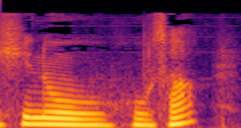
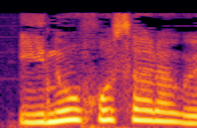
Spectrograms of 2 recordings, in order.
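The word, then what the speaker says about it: Hinojosa: 자, 티시 히노호사? 이노호사라고 읽어야 되나 봐요. 이노호사.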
